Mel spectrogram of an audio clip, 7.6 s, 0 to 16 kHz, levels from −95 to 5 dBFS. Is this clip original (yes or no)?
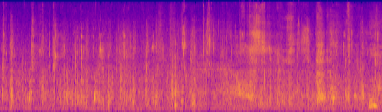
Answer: yes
